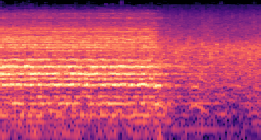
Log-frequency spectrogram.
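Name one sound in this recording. Guitars strum along with the singing.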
